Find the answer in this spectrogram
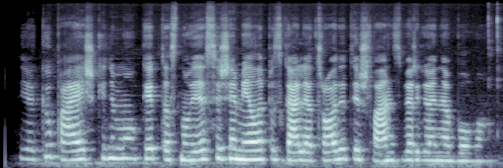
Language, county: Lithuanian, Šiauliai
